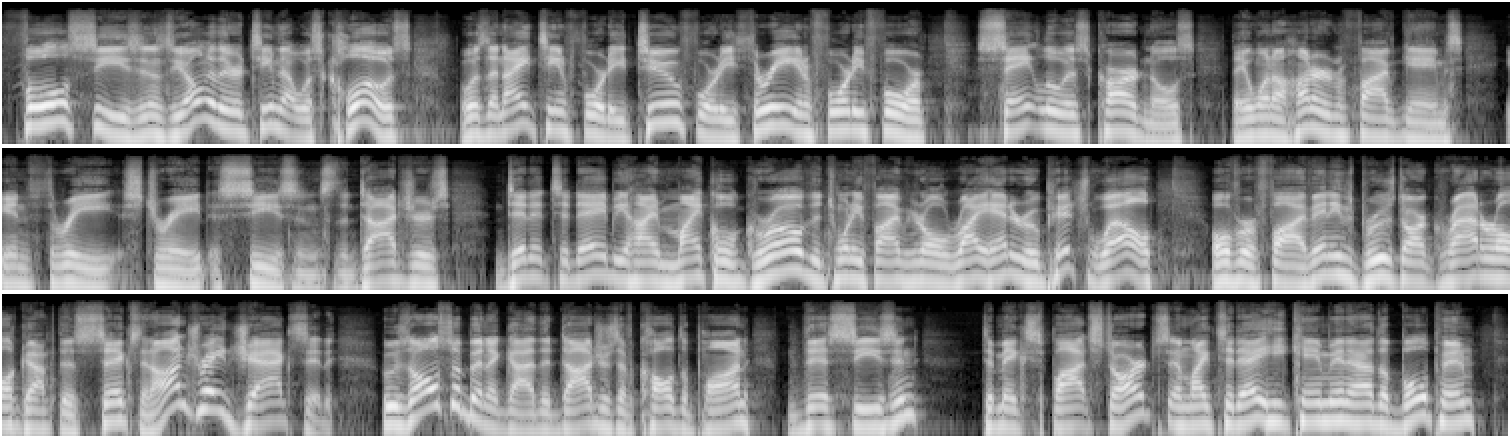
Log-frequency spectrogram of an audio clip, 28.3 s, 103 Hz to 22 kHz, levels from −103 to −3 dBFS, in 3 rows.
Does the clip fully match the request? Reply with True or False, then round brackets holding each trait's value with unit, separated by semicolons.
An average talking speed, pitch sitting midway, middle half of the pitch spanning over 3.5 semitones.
True (165 wpm; 155 Hz; 4.4 semitones)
